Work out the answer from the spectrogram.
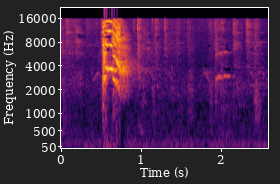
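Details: Parakeets in an aviary give one loud, harsh screech, followed by two faint, high chirps over a low background hum.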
